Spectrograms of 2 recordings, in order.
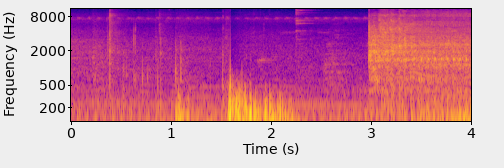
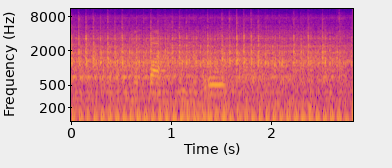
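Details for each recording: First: Yamaha NMAX scooter run with V-belt, CVT fan and rear pulley removed to test the crankshaft: after handling clatter, catches and settles into a smooth, even idle with no knock; crankshaft fine, fault is only in the CVT. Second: Yamaha NMAX scooter at idle: light, uneven metallic clatter like a con-rod knock; crank counterweight bearing checked tight; clatter found to come from too-loose valve clearance, with a loose CVT V-belt from worn roller housing and roller fan causing the roughness.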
